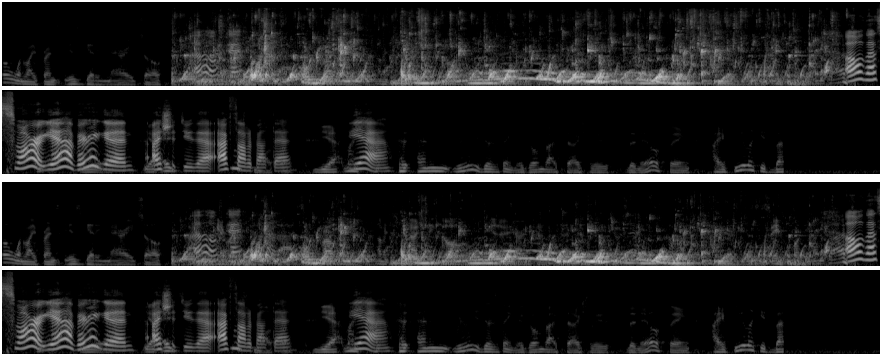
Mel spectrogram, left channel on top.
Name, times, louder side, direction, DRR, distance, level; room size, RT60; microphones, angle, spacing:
voice 1, 0.0-8.5 9.5-9.9 10.2-10.5 11.1-16.6, right 1 dB, 25° right, 6.5 m, -48 dB
sound 1, 1.7-8.5, left 3 dB, 45° left, 1.0 m, -28 dB
voice 2, 1.9-2.7 8.3-11.7 12.3-12.7, left 1 dB, 10° left, 7.2 m, -33 dB
head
